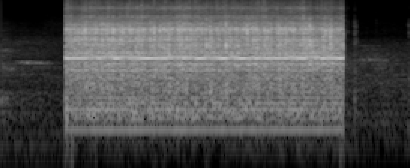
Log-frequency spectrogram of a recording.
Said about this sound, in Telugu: సో చల్లారింది, గ్రైండ్ చేస్తాను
